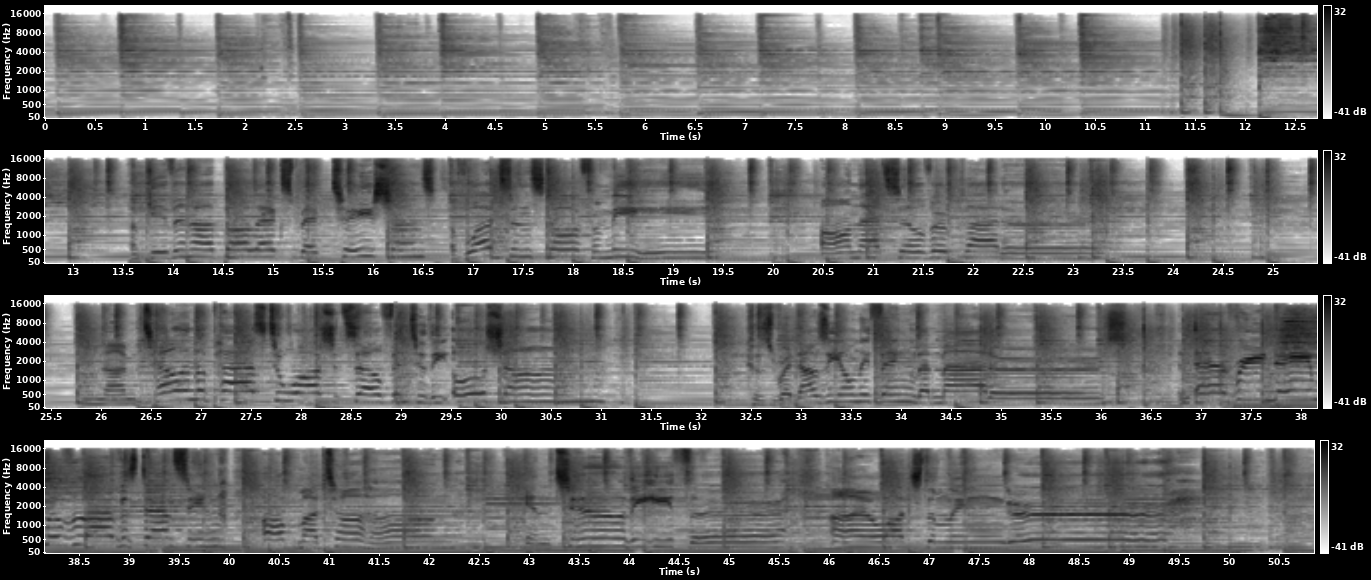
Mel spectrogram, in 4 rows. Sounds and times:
Rhythm and blues: 0.0s - 50.8s.

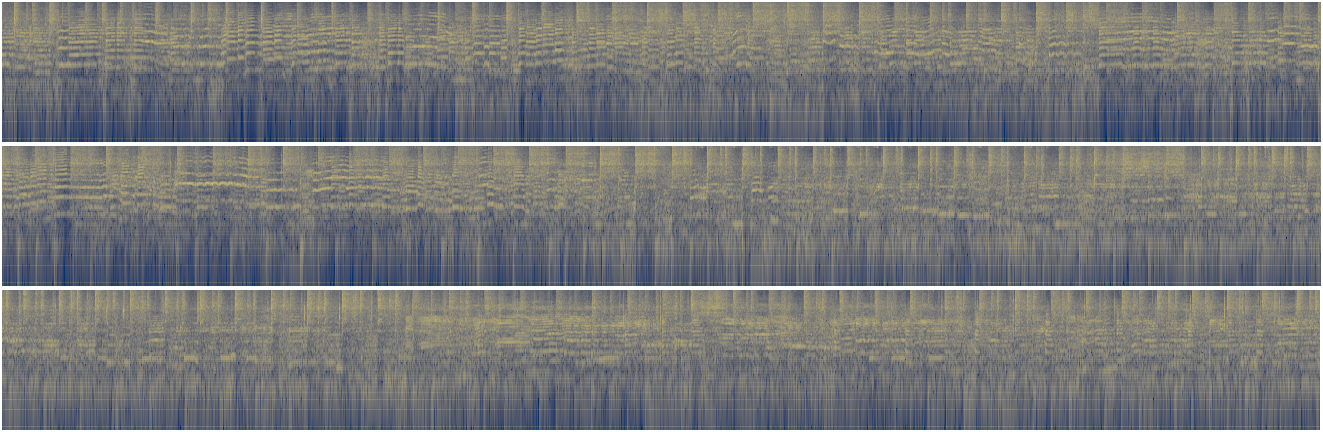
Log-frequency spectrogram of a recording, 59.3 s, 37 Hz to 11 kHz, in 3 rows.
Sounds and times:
Music: 0.0s - 59.3s.

